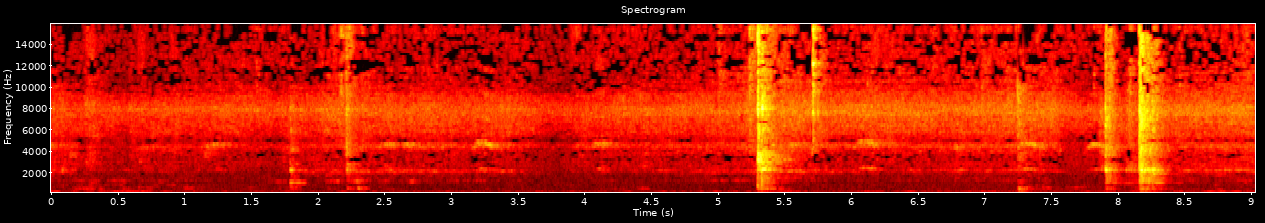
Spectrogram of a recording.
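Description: Steel ladle clinking against an aluminium pot as tea is scooped up and poured back in. Several sharp metal clinks, the loudest about five seconds in and again near the end.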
